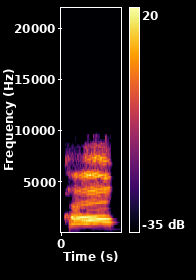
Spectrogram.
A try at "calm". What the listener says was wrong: Calm. Calm. No, jangan sebut L. Calm. Calm.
